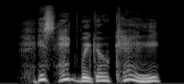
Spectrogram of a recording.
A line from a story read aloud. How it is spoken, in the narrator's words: asked Hermione anxiously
